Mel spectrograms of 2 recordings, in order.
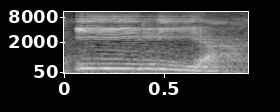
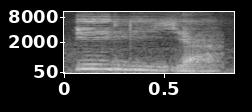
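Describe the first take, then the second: First: All three syllables are pronounced in full. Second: The same.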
